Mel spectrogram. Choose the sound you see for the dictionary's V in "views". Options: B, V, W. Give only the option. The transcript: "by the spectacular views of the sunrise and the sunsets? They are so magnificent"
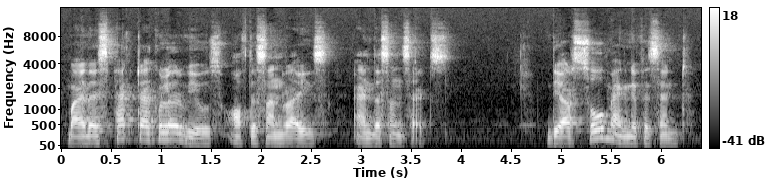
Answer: V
